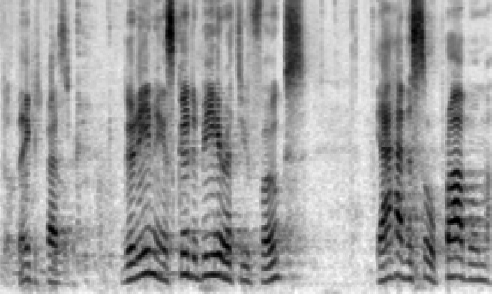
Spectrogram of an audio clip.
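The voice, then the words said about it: Hoarse, slightly strained voice. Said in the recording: “He got laryngitis, he said, a little bit ... Do forgive me if I sound a little bit hoarse.”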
